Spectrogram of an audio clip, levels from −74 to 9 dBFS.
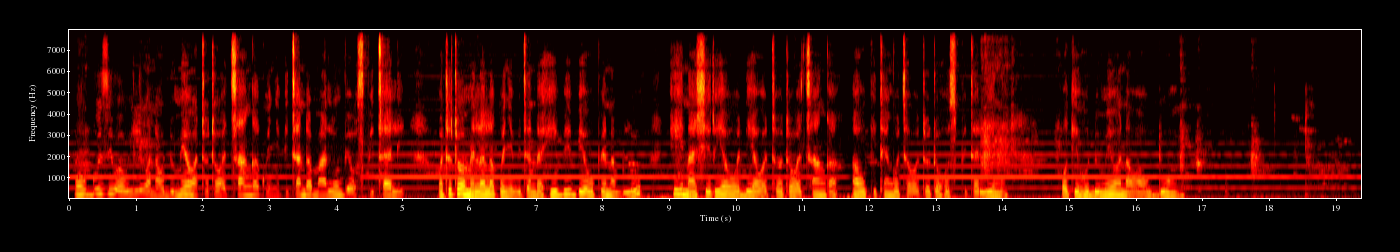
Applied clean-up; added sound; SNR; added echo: none; Wind instrument, woodwind instrument; 18 dB; none.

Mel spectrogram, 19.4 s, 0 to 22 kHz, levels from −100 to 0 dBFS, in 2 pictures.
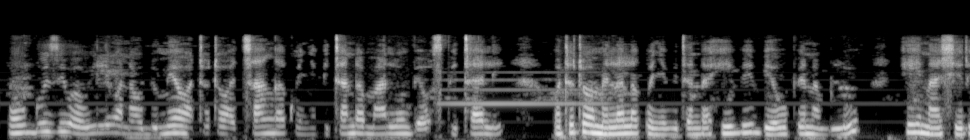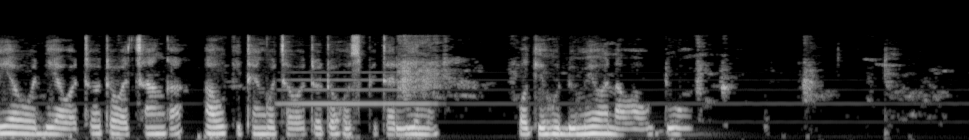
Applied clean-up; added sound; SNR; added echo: classical method spectral subtraction.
